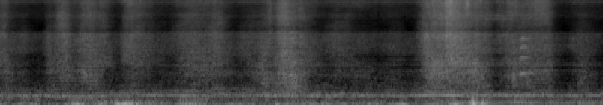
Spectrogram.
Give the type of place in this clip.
elevator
